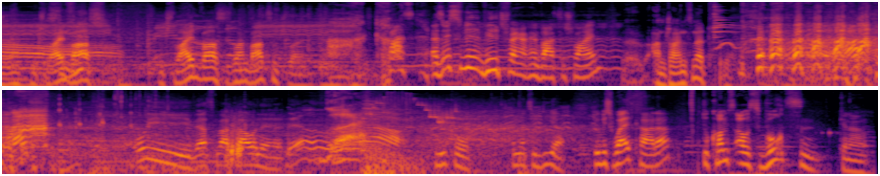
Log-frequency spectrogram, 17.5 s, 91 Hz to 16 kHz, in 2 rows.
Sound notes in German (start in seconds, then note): 7.3 Amüsiertes Lachen; 9.0 Schluckgeräusche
